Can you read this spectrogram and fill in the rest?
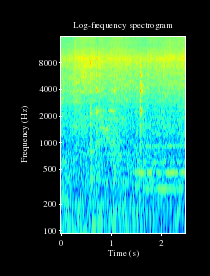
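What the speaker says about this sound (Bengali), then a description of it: "এভাবে কিছুক্ষণ ভেজে নেওয়ার পর দেখুন পেঁয়াজের কালারটা চেঞ্জ হয়ে এসছে" Chopped onion, ginger and garlic frying in a pan, a soft continuous sizzle with a couple of brief stirring scrapes, close and steady with no talk.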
